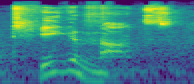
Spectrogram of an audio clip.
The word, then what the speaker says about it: Tegan Nox: Oh, Tegan Nox. I was pronouncing her name wrong all this time.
